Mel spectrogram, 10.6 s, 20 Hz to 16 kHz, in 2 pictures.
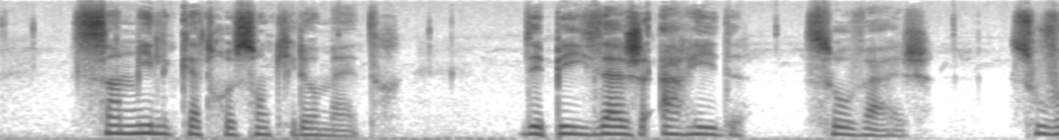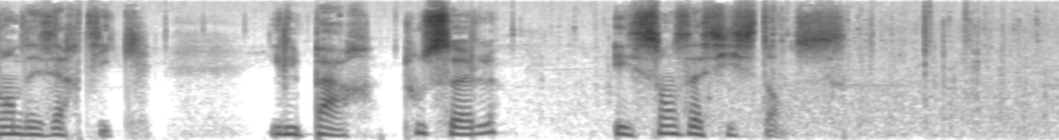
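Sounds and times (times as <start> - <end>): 
speech: 0.4 - 2.0, 2.6 - 9.7
40 kg trailer wheels rattling behind a runner crossing Australia: 7.8 - 10.5.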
